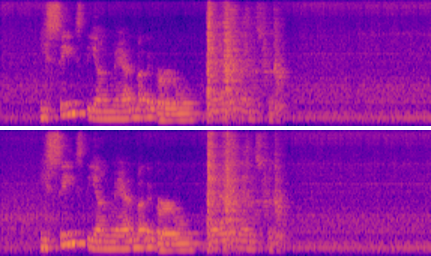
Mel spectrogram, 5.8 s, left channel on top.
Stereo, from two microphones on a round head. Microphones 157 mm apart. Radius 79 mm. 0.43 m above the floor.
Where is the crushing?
35° left (ahead or behind), 2.5 m.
